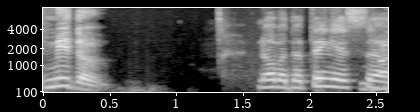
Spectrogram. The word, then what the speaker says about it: Madhu: But it gave me it's the way I pronounce it is meadow, or Madhu, yeah, M-A-D-H-U.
